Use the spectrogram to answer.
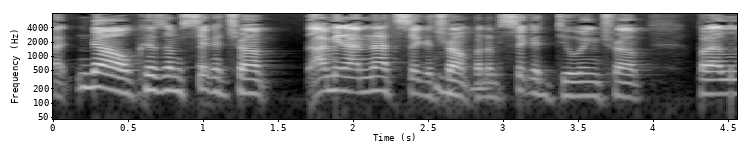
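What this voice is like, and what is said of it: Usual voice. Nothing is said of it.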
